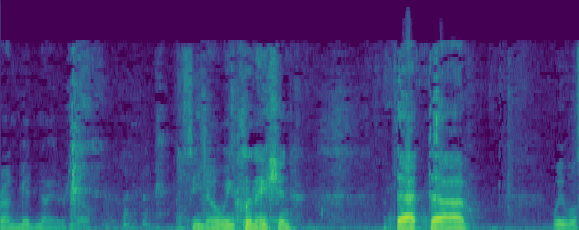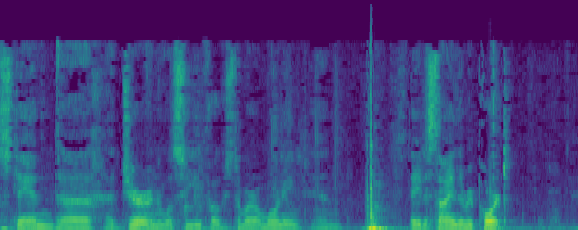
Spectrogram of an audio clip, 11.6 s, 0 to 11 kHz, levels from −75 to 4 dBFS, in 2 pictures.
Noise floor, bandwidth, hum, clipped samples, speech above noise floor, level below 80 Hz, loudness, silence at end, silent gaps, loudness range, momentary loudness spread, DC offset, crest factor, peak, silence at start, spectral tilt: -40 dBFS; 10.5 kHz; none; under 0.1%; 23 dB; -28 dBFS; -17 LUFS; 0 s; none; 5 LU; 22 LU; under 0.1%; 18 dB; 0 dBFS; 0 s; -5 dB/octave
